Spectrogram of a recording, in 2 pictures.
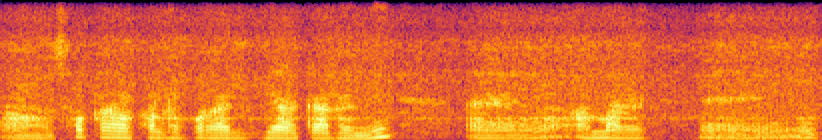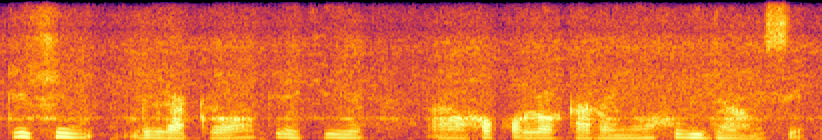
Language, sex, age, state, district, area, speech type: Assamese, female, 45-60, Assam, Goalpara, urban, spontaneous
